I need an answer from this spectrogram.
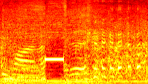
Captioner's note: beep sound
